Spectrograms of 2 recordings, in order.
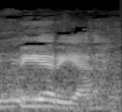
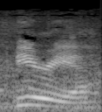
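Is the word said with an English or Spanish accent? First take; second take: Spanish; English. First: The word is said with a Spanish accent. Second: The word is said with an English accent.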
